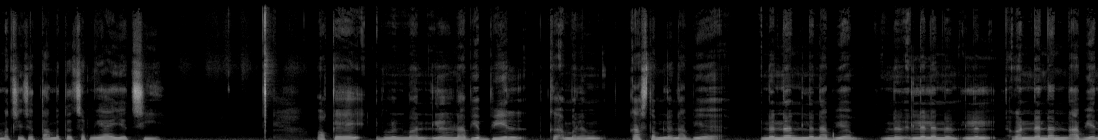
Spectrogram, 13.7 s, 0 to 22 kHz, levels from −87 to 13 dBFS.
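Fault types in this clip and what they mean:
Nothing stood out on listening to the speech in this recording.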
